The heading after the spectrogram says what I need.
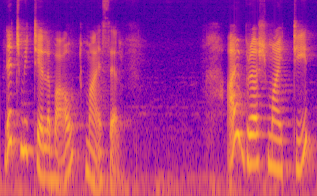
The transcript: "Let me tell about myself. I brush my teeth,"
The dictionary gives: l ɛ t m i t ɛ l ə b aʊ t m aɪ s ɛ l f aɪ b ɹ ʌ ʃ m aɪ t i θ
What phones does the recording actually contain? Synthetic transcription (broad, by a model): l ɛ t m i t ɛ l ə b aʊ t m aɪ s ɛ l f aɪ b ɹ ʌ ʃ m aɪ t i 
